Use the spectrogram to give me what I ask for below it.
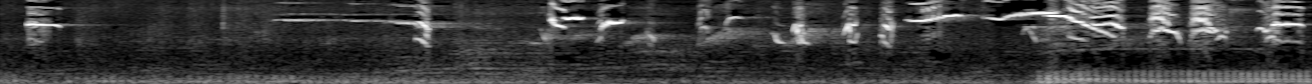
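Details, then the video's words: Bowing-style 'nembak' shooting song of a kacer (oriental magpie-robin). A few sparse whistles build into loud, rapid varied notes and sharp slurs, with a steady low background rumble in the last second. "KACER SUPER POWER NEMBAK GAYA SUJUD SUJUD"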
